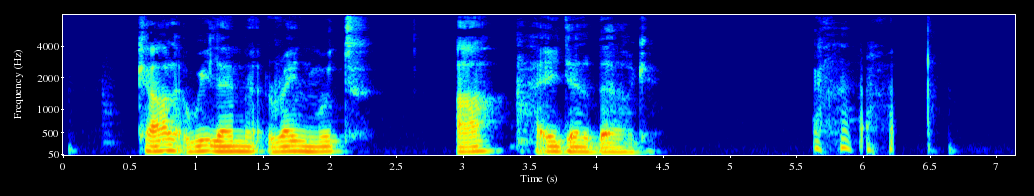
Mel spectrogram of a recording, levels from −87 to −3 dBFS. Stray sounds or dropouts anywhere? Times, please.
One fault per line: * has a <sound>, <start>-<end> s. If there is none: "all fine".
* has a laugh, 5.6-6.3 s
